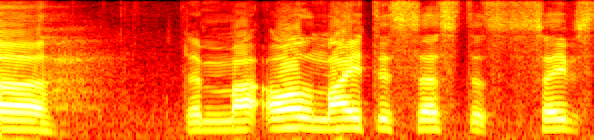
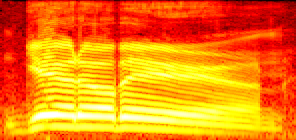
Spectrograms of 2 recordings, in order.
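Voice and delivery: loud, drawn-out holler; slow, raised-voice shout; playful holler; 3 semitones higher, 8 dB louder, much slower than usual. Pretend. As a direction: stretch it out in a loud call. Calling out while playing.

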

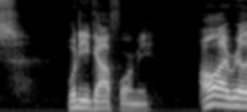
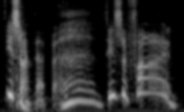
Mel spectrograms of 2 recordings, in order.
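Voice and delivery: much higher, softer coaxing voice; tempting inner voice; 11 semitones higher, 7 dB quieter than usual. Retold or imitated. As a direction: sweet-talk like a sneaky inner voice. Voicing brain romanticizing mushrooms.

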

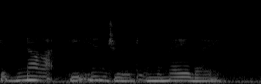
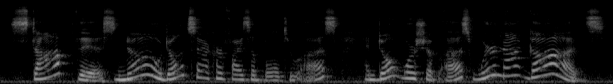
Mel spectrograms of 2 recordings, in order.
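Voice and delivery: high, emphatic pleading shout; urgent protest; 6 semitones higher, 4 dB louder than usual. A narrator's reading. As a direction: protest desperately, stretching the final words. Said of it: "Paul protested".

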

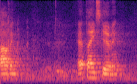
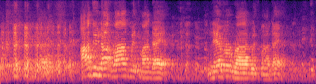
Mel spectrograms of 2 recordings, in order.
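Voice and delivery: laughing; 4 dB louder, much slower than usual. Real, not acted. Laughing at his own joke.

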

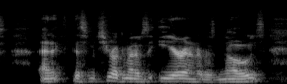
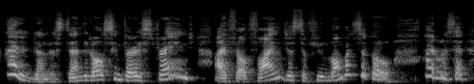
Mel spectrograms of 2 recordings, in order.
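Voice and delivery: raised-pitch imitation of a woman; Scottish lady; 6 semitones higher than usual. Puzzled spirit lady describing her first moments after death, put-on higher voice. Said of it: "a lady from Scotland".

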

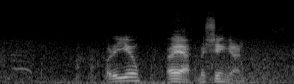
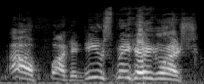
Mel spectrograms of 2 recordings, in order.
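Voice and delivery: loud, raised-pitch demand; fed-up yelling at the enemy; exasperated shout; 9 semitones higher, 9 dB louder than usual. Pretend. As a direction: give up and holler it. Gives up German, shouts at enemy.

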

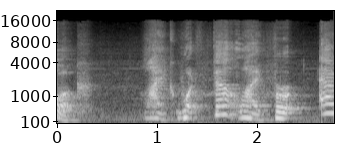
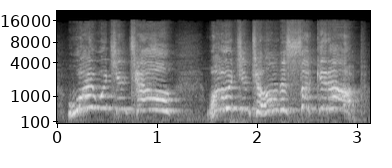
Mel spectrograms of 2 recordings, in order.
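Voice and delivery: incredulous shout; 12 semitones higher than usual. Real, not acted. Incredulous rant at the bookers.

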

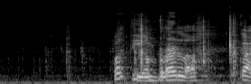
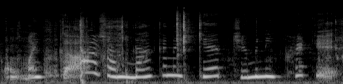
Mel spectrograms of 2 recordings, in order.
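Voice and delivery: higher, mock-worried inner voice; mock panic; 9 semitones higher than usual. Fan retelling fear of missing the pre-order, mock panic. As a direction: replay your own little panic, higher. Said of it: "And I was like".

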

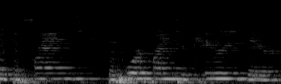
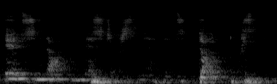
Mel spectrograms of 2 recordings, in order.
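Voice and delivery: imitating stern correction. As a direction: correct him slowly and coldly, mock-stern. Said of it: "in the most stern voice".

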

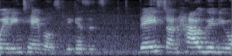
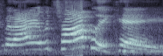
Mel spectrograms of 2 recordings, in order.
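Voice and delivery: put-on higher, louder stubborn kid voice; bratty kid insisting; 5 semitones higher, 7 dB louder than usual. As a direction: insist like a bratty four-year-old.

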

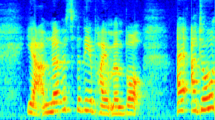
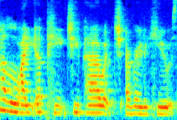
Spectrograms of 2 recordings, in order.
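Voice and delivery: normal talking voice

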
